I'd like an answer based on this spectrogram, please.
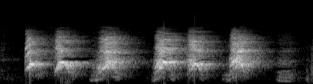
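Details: Puppy named Sun excited by plastic bottles, giving six short yappy barks in two triplets, each bark bright and high with a falling tail, a brief pause between the groups.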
